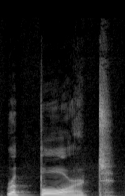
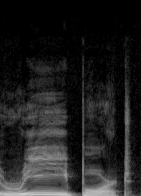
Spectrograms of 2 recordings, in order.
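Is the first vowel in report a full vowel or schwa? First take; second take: schwa; full. First: The first vowel is a reduced schwa sound. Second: The first vowel is a full E sound. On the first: "A letra E ficou um som de A, que é a vogal schwa" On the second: "Ela não disse report"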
